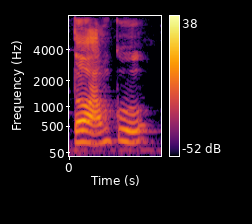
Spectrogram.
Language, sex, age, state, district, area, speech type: Odia, male, 45-60, Odisha, Bargarh, rural, spontaneous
